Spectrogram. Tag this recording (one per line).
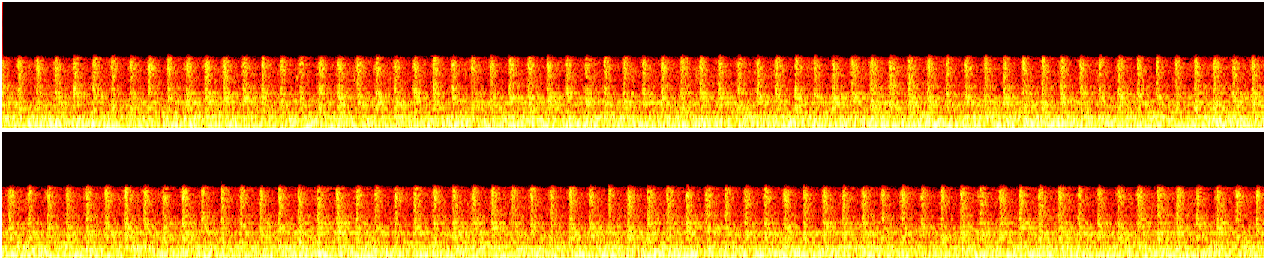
rolling
sci-fi
machinery
industrial
gear
science-fiction
machine
mechanical
rotation
roll
SF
